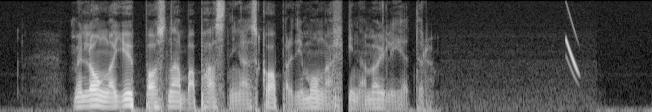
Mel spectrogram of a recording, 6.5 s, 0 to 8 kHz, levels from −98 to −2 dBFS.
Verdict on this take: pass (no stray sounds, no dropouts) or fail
fail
